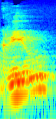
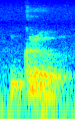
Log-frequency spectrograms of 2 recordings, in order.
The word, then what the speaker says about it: grew: grow then it's not grieve that I pronounced incorrectly previously is grew okay make sure it's not grieve is grew okay GRE W then groan draw we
